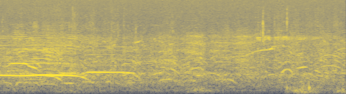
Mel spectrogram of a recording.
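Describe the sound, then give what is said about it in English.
Football crowd noise as Porter Ridge fans react unhappily to a pass interference penalty against their team. A steady, murmuring roar of many voices holds at a moderate level throughout. “Sure glad I got that crowd mic a little low. Porter Ridge fans not happy with that call.”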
